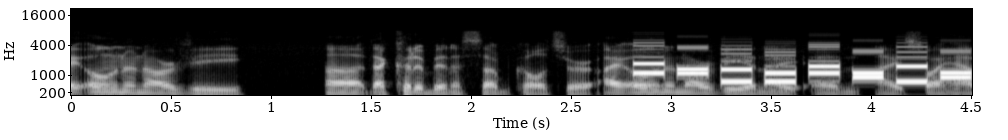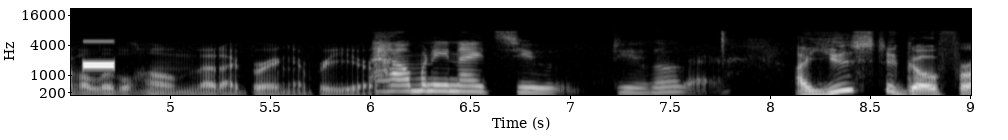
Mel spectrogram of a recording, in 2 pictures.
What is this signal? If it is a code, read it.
Multi-frequency trunk signalling (R1, as on North American trunks), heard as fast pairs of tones, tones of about 160 ms, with speech in English. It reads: KP 6429373 ST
